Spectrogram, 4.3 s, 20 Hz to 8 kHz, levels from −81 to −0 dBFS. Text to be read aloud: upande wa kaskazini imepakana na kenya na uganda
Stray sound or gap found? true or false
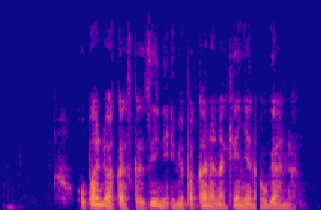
true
